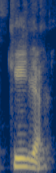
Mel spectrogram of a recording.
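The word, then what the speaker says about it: killa: oído en la pronunciación no es jilla es quilla y H Qué cosa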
